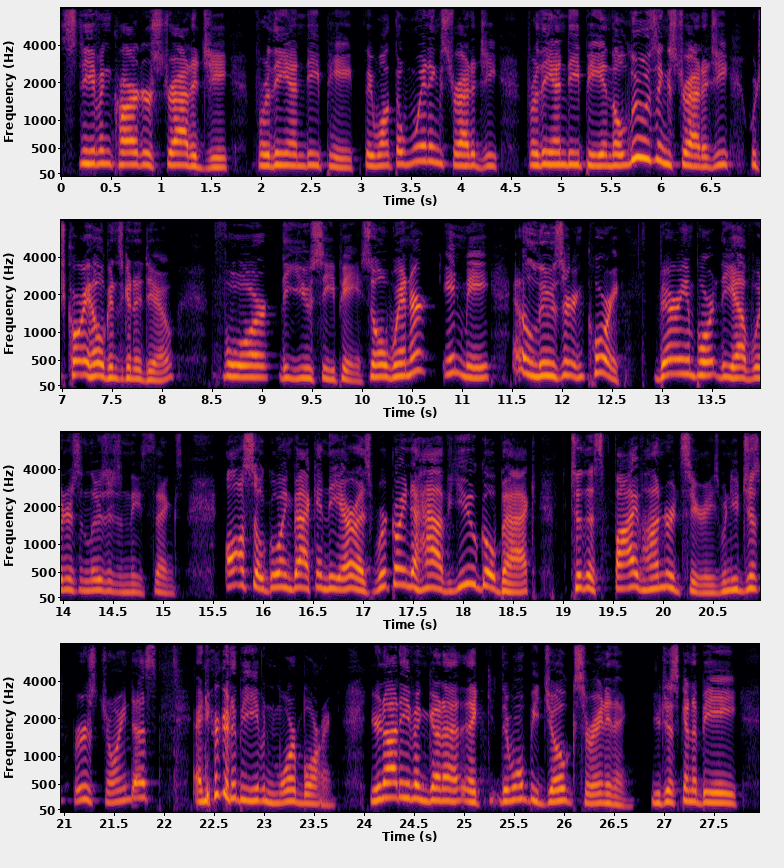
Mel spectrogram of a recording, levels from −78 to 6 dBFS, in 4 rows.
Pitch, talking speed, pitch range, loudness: 205 Hz, 200 wpm, 185-230 Hz, -20 LUFS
